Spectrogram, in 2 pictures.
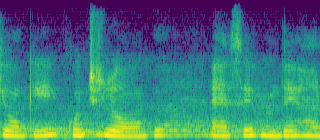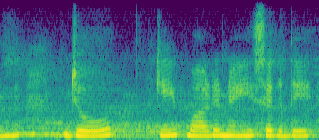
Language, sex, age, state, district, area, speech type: Punjabi, female, 18-30, Punjab, Pathankot, urban, spontaneous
